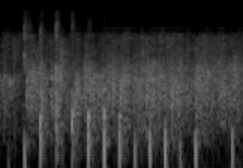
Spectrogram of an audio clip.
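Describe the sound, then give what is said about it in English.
A quick, steady run of hand claps, about a dozen sharp, crisp smacks in a couple of seconds, fairly loud over a faint hiss, with no voices. “I'm clapping.”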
